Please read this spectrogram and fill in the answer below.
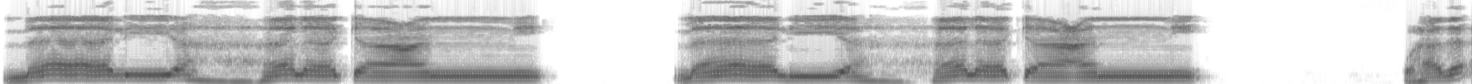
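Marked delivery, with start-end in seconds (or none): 0.0-8.1 ما لي هلك recited slowly with the two ha merged into one doubled ha; تلاوة بالإدغام; idgham recitation. Shown as a demonstration. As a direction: run the ha of هلك into the next with no break. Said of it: "الإدغام".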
